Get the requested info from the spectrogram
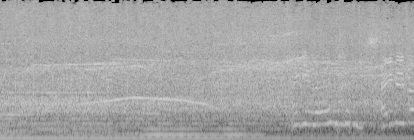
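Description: The closing seconds of a slow song: a held bass note and a gliding melody line, the bass dropping out about four seconds in, then a voice coming in over the music near the end.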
